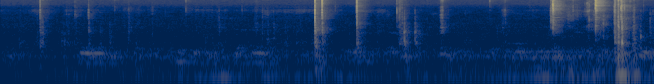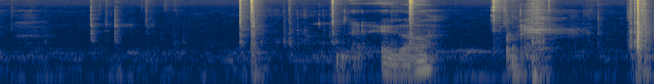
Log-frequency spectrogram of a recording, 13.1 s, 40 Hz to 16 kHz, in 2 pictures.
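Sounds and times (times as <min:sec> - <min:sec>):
plastic clicks and snaps: 0:03.1 - 0:04.6, 0:05.4 - 0:06.6, 0:08.9 - 0:10.8, 0:11.4 - 0:13.0.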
